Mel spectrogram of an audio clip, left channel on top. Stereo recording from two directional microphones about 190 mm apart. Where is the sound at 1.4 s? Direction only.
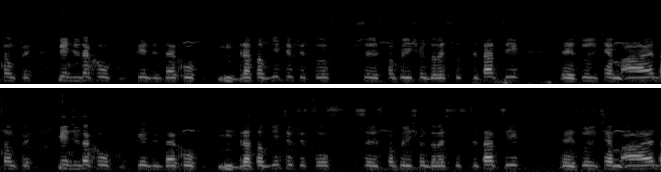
25° right (ahead or behind).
